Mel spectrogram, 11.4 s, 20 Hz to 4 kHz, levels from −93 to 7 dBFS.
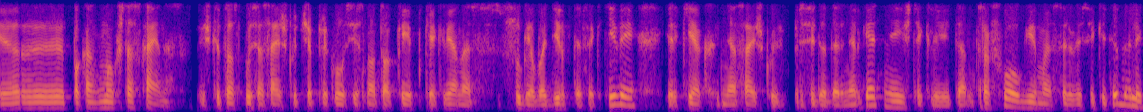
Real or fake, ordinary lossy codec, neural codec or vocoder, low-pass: real; Opus, 64 kbps; none; 3.6 kHz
